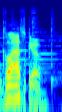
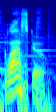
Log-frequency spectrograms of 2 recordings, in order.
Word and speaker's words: Glasgow: And he says, by the way, listening to you guys pronounce Glasgow is, hilarious. Ignore the W in Glasgow.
